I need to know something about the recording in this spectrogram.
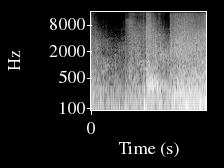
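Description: Gunfire cracks nearby.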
